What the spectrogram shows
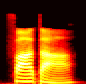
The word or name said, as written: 发达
